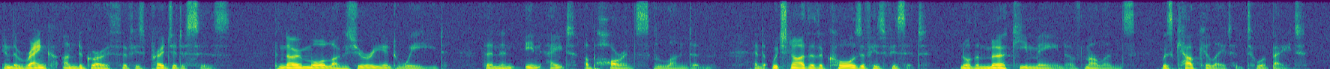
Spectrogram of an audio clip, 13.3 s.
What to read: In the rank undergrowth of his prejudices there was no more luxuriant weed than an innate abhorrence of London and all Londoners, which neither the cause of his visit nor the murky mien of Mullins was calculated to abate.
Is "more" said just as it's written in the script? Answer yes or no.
yes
